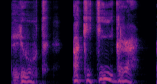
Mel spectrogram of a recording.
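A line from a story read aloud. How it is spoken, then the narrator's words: Cheeky, servile whisper. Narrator (Russian): развязно и приниженно зашептал он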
